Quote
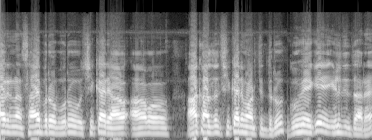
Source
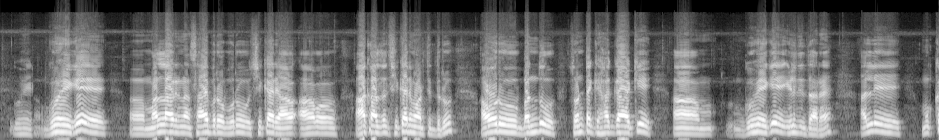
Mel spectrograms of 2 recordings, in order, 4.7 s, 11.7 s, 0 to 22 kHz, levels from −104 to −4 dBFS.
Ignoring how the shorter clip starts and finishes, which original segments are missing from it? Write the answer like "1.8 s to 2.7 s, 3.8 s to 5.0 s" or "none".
5.7 s to 9.2 s

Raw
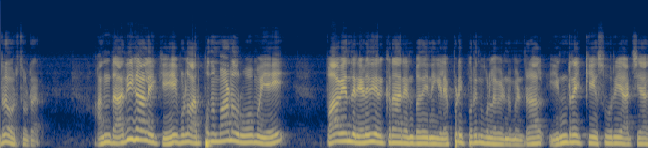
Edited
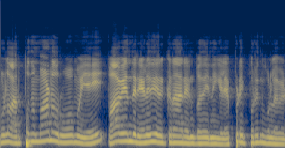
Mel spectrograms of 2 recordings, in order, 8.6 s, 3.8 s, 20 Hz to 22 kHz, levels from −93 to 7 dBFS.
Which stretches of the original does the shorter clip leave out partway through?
3.8 s to 4.3 s

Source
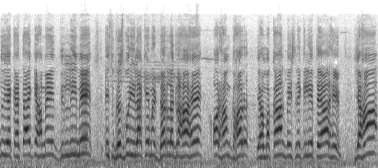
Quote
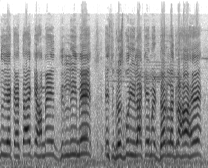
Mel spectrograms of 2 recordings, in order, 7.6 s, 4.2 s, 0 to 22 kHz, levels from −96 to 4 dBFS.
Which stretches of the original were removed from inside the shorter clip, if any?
none

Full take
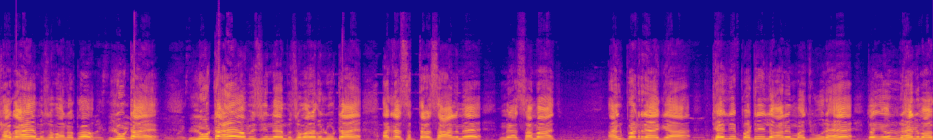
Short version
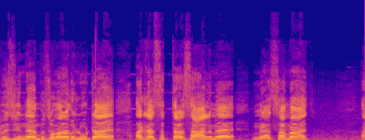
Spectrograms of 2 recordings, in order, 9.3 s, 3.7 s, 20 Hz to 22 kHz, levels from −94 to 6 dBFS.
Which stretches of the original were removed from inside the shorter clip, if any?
none

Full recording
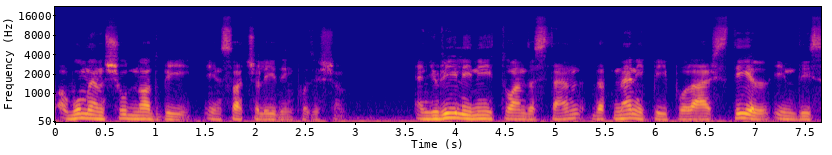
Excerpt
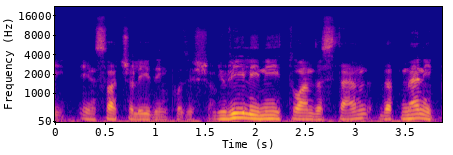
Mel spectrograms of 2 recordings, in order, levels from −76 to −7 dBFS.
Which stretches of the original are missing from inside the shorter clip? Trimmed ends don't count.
2.9 s to 3.8 s

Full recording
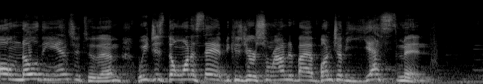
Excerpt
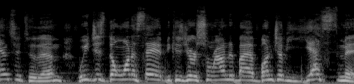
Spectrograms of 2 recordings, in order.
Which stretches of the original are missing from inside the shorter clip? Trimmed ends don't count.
none

